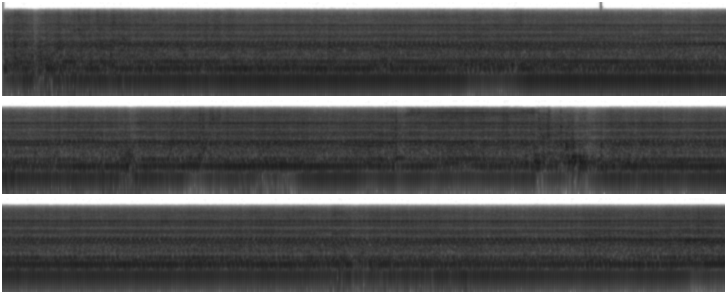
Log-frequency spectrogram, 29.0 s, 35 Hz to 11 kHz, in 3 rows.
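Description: Tata Hitachi EX110 hydraulic excavator's diesel engine running steadily under working load as it digs and swings, a constant low engine hum with a brief dip partway through.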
